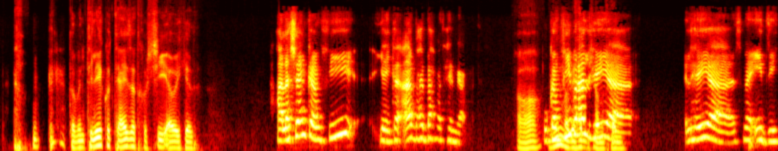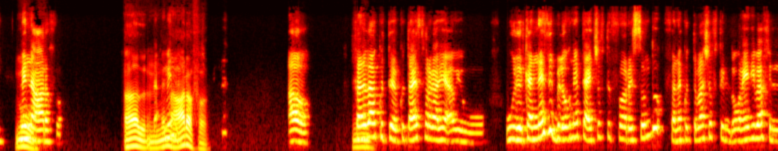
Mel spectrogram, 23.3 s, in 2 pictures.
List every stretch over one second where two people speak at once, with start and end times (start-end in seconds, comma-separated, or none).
8.2-9.3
